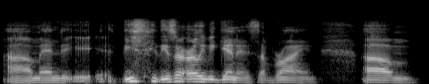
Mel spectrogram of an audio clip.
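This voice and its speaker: Unhurried and a little bright, with a voice on the low side, this guest speaker offers students a thoughtful, chatty pep talk over an online video session, frequently asking "right?". He's a psychiatric pharmacist in his thirties who was born in Ghana and has lived in the Washington, D.C. area since he was five.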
